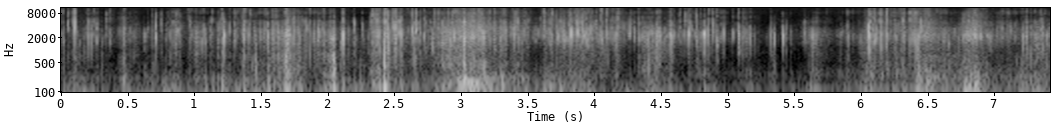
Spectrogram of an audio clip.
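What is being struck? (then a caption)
Plastic bubble wrap sheet. A sheet of clear plastic bubble wrap is held against a microphone and crinkled and squeezed with fingertips. It makes a dense stream of crackling and crinkling with sharp snaps, over a heavy low rumble from the contact with the mic.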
